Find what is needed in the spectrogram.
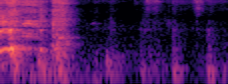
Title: He really got me good with the fart spray i had no clue at all. I'm still coughing 😞🤢 😂😂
